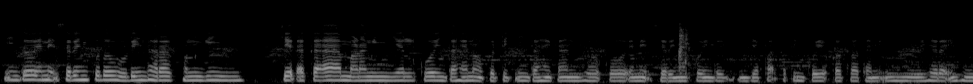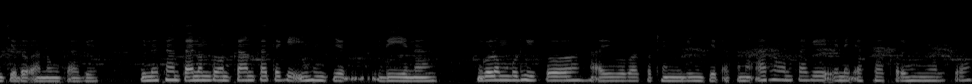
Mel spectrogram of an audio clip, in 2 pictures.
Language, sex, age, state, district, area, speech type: Santali, female, 45-60, Jharkhand, Bokaro, rural, spontaneous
